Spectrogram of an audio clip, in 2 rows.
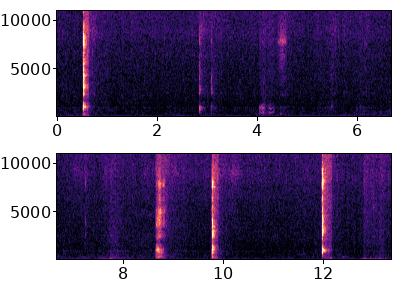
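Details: A baby's first hiccups at 4am: brief, sharp gulping catches at irregular intervals, about six in thirteen seconds, against a quiet room hum.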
